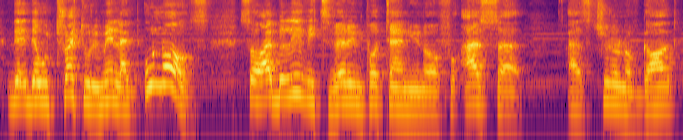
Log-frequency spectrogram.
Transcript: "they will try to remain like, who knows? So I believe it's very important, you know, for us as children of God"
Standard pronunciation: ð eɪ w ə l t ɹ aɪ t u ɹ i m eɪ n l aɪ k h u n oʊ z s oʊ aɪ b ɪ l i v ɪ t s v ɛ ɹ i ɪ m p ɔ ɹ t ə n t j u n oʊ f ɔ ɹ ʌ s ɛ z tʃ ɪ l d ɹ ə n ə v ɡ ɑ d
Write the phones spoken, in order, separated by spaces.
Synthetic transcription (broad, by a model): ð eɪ w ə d t ɹ aɪ t u ɹ i m eɪ n l aɪ k h u n oʊ z s oʊ aɪ b ɪ l i v ɪ t s v ɛ ɹ i ɪ m p ɔ ɹ t ə n t j u n oʊ f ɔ ɹ ʌ s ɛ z tʃ ɪ l d ɹ ə n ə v ɡ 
